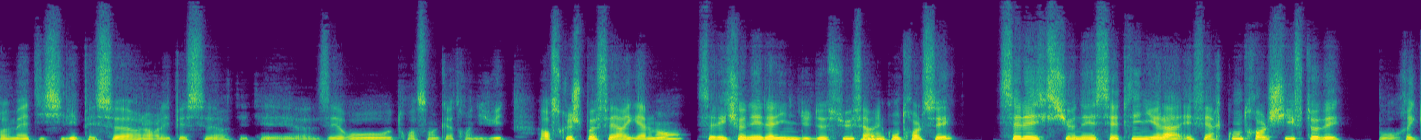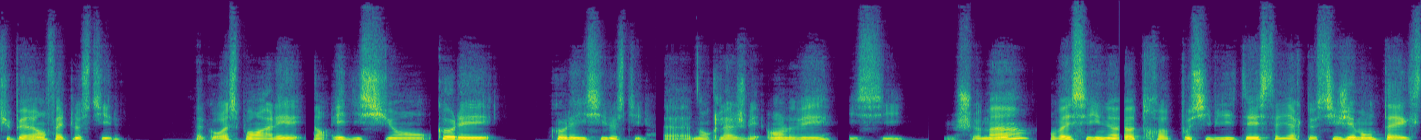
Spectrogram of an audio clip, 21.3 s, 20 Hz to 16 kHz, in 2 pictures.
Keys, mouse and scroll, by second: 1.2 click, 6.8 shift+c, 7.8 click, 10.0 ctrl+shift+v, 13.2 click, 16.6 click, 18.3 click, 18.6 click, 19.9 click, 20.7 click.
